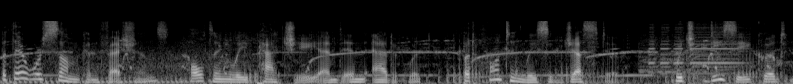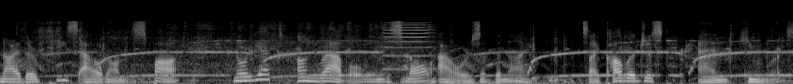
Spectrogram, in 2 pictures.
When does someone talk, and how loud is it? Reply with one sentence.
You can hear the talking from 0.0 to 15.8 s, at a steady volume.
